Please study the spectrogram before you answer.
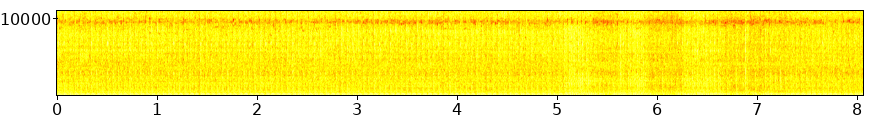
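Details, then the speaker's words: AJS 1000cc overhead-cam world record breaker built 1929, 138 mph record attempt 1931 at Agen, France: big vintage engine thumps at an even, strong idle with a brief blip, clean regular firing; runs exceptionally well. "But however, it runs exceptionally well, and I'll crack it up and let you have a listen to the world record breaker."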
